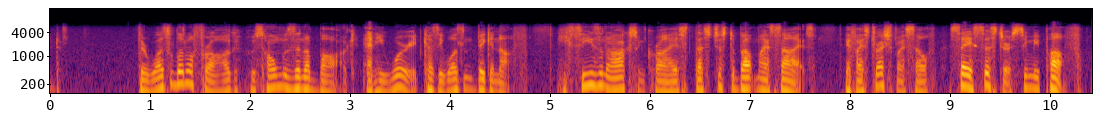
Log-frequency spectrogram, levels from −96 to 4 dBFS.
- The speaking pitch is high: No, low, 135 Hz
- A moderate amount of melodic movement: Yes, average, 4.6 semitones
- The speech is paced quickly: Yes, fast, 225 wpm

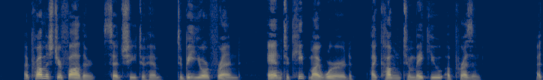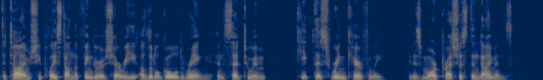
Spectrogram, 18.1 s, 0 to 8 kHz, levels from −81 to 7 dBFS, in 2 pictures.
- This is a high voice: No, low, 120 Hz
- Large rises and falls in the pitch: Yes, wide, 6.4 semitones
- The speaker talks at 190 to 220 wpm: No, average, 175 wpm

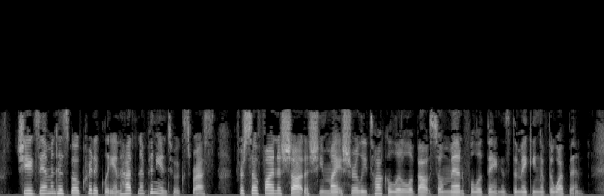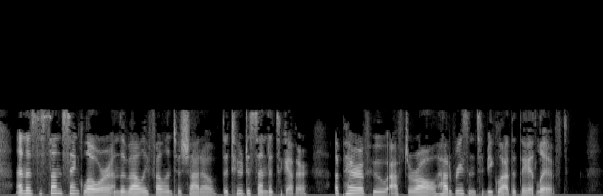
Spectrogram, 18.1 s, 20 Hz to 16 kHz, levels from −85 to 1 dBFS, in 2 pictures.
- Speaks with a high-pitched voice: Yes, high, 225 Hz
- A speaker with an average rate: No, fast, 210 wpm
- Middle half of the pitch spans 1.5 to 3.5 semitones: Yes, average, 3.0 semitones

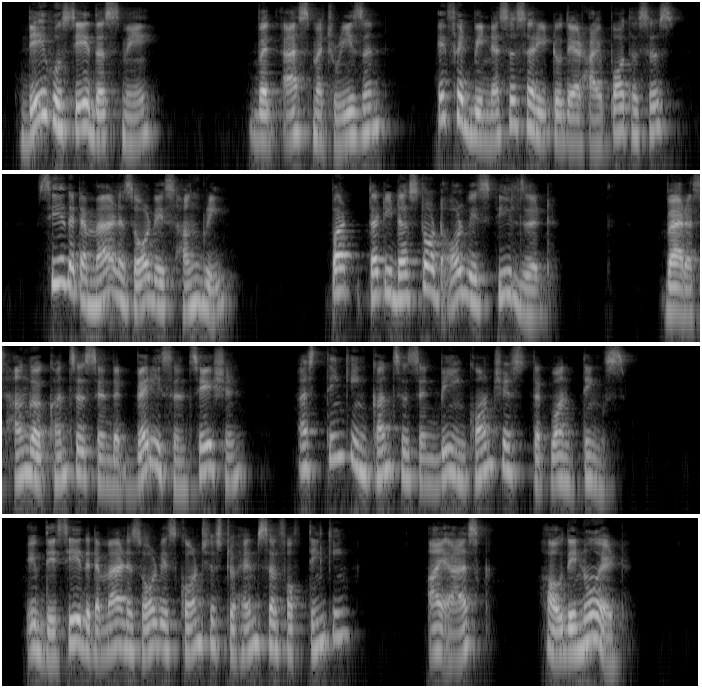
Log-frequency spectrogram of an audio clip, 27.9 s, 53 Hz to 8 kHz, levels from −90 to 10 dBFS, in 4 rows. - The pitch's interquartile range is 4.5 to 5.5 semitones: Yes, average, 5.2 semitones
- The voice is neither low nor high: Yes, medium, 165 Hz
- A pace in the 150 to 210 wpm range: No, average, 140 wpm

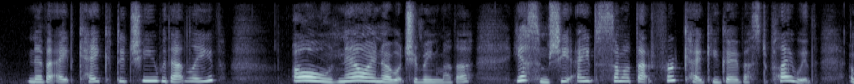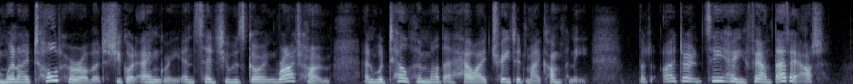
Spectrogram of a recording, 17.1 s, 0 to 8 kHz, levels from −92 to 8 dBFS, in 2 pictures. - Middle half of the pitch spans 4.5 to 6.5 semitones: Yes, average, 5.3 semitones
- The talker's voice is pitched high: Yes, very high, 260 Hz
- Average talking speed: No, fast, 230 wpm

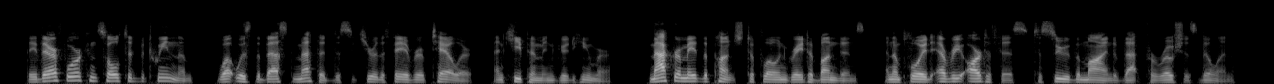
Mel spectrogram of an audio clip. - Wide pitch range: Yes, wide, 5.7 semitones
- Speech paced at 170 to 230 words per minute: Yes, average, 200 wpm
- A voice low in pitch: Yes, low, 115 Hz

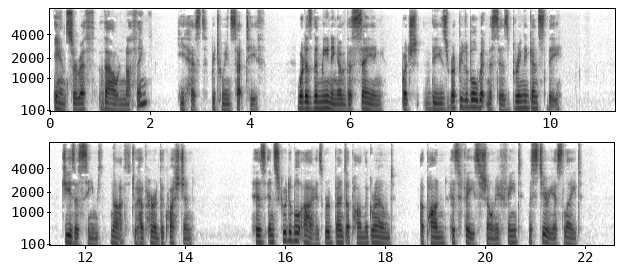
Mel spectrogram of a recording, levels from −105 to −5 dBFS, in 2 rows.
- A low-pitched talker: Yes, low, 125 Hz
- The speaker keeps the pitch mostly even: No, average, 3.9 semitones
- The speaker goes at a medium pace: No, slow, 120 wpm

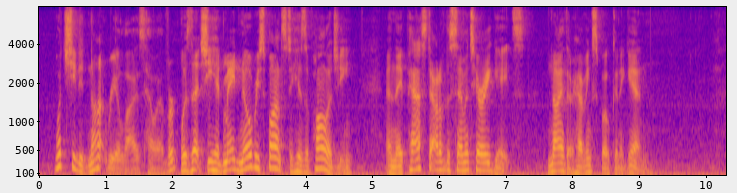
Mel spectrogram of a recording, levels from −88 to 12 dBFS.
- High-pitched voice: No, low, 135 Hz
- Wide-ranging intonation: Yes, wide, 6.5 semitones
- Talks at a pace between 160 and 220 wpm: Yes, average, 165 wpm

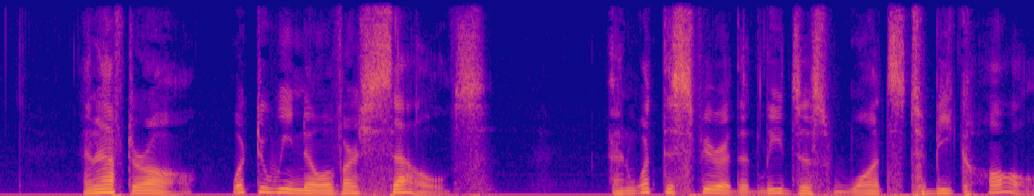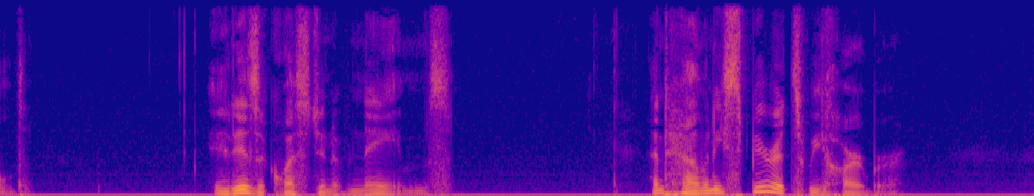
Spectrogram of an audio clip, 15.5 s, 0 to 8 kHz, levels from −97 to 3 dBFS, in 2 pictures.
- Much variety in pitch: Yes, wide, 5.9 semitones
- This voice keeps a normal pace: No, slow, 125 wpm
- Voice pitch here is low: Yes, low, 120 Hz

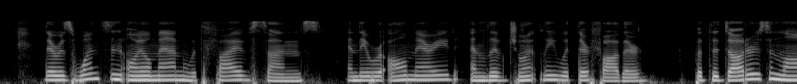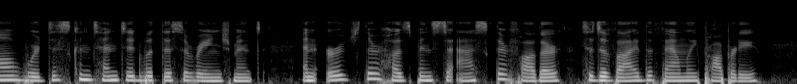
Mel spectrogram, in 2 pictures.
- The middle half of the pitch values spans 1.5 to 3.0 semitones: Yes, narrow, 2.5 semitones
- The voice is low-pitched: No, high, 190 Hz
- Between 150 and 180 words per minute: Yes, average, 160 wpm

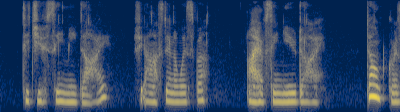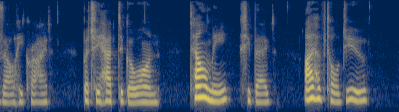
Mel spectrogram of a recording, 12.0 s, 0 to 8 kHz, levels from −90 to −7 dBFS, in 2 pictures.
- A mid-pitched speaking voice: No, high, 195 Hz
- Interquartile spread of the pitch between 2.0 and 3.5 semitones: Yes, average, 2.7 semitones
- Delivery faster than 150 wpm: Yes, average, 165 wpm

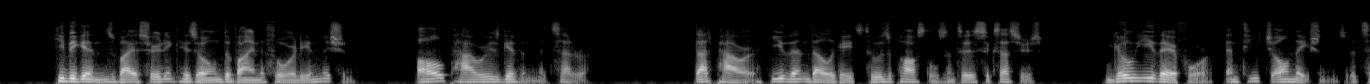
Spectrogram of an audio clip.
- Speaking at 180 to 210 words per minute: No, average, 160 wpm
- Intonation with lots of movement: No, average, 3.3 semitones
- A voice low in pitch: Yes, low, 115 Hz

